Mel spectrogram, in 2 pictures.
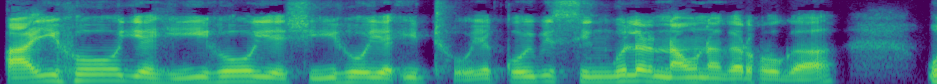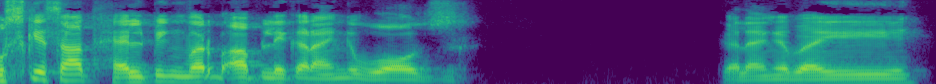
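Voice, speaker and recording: A man teaching English grammar to a class, drilling example sentences slowly and checking understanding with quick questions. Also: mid-range voice, fairly bright tone, dry recording.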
